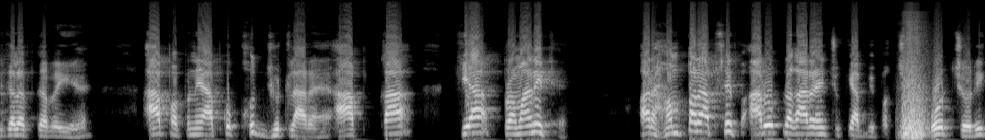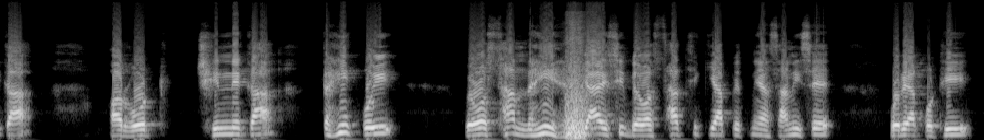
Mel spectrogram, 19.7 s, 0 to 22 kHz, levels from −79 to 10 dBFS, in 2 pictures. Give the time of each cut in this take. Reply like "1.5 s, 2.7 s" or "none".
9.3 s, 15.5 s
